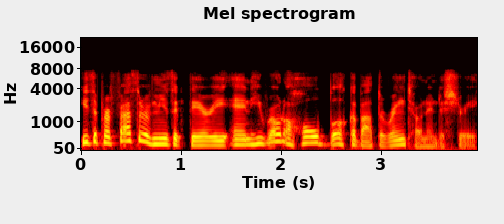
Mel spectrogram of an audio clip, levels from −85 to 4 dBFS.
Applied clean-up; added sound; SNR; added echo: neural mask model Resemble Enhance denoiser.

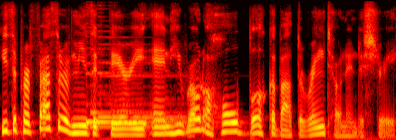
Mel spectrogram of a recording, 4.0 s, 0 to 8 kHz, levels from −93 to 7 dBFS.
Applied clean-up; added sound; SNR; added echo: none; Plucked string instrument; 9 dB; none.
